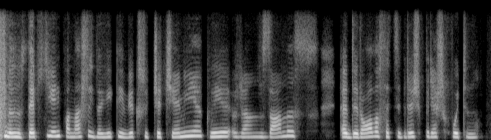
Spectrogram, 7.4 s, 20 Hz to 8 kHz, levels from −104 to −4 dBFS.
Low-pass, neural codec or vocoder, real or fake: 7.2 kHz; codec, 16 kHz, 0.5 kbps, FunCodec, trained on Chinese and English, 25 frames a second; fake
